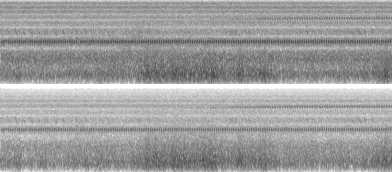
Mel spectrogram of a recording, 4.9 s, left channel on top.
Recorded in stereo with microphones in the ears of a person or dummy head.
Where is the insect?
55° left (ahead or behind).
